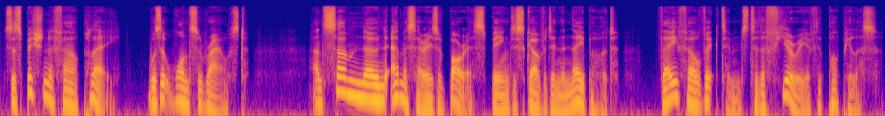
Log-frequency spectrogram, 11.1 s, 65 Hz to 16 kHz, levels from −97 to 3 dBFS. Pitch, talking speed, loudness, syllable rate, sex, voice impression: 110 Hz, 150 wpm, -19 LUFS, 5.0 syllables/s, male, masculine, adult-like, clear, fluent, raspy, sincere, slightly friendly, reassuring, slightly wild, kind, slightly modest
